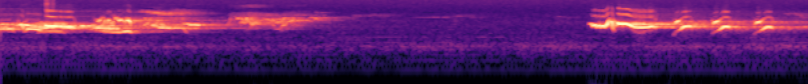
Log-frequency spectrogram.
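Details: Thrush singing in two bursts of whistled, warbling phrases with quick rising and falling notes, separated by a pause of more than a second; low steady background hum.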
